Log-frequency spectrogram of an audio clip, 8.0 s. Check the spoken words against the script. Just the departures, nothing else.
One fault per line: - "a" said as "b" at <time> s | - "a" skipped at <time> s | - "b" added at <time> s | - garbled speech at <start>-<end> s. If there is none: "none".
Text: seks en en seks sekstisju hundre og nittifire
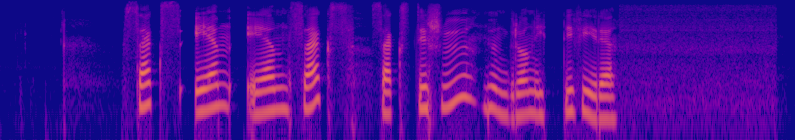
none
